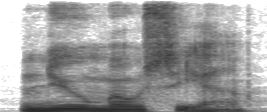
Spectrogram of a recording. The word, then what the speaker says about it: Pneumousia: Yeah, it's Pneumia, right? P is silent. Pneumousia.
